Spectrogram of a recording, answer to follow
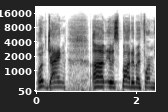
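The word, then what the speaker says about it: Wuchang: No, that's how it's pronounced. Wunchang.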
